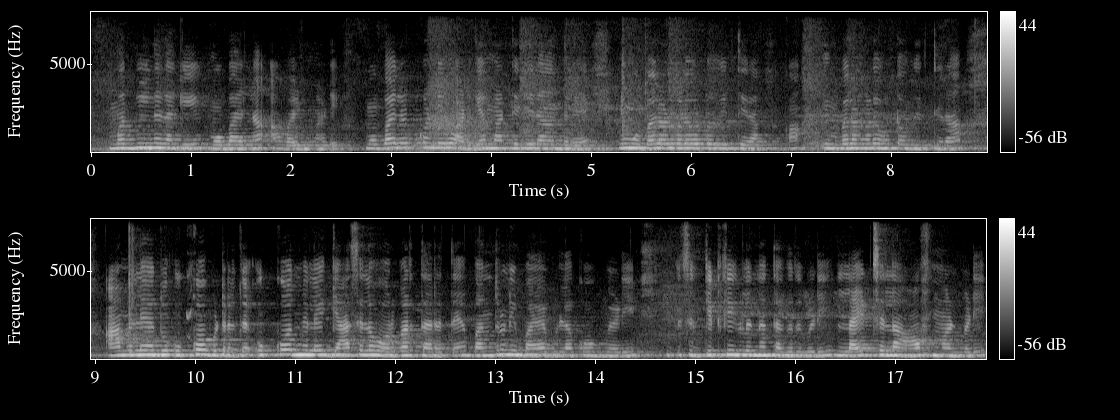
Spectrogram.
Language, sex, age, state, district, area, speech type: Kannada, female, 18-30, Karnataka, Chikkaballapur, rural, spontaneous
